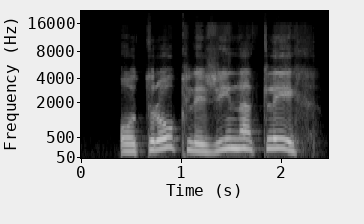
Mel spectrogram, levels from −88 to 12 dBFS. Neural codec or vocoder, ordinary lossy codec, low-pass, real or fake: vocoder, 44.1 kHz, 128 mel bands, Pupu-Vocoder; Opus, 24 kbps; 19.8 kHz; fake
